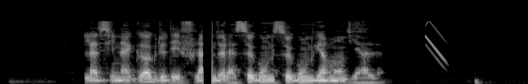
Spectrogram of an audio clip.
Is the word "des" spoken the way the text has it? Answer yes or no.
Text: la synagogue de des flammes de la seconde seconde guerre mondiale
yes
